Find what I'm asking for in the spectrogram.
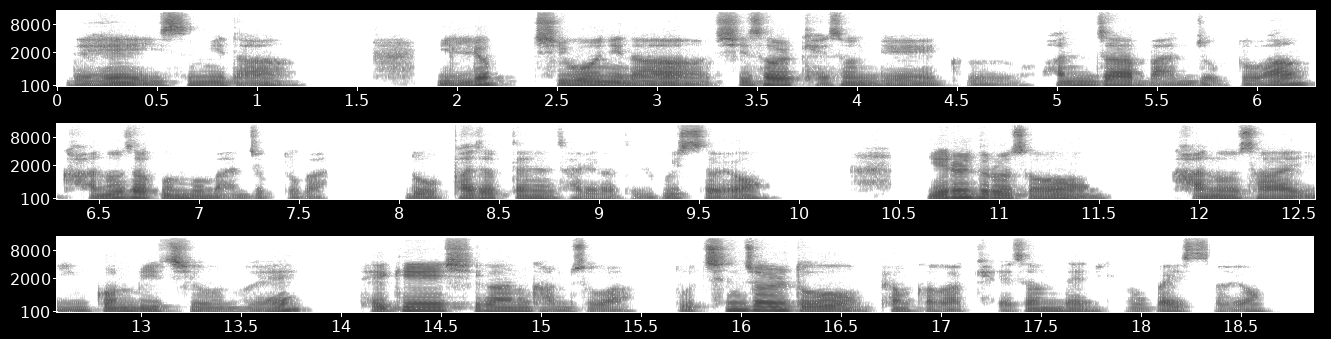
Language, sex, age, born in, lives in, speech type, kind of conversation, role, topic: Korean, male, 40-44, South Korea, Germany, read, expert-assistant, expert, 간호사가 실제로 병원에서 환자와 가장 오래 시간을 보내는 직업이 맞을까요?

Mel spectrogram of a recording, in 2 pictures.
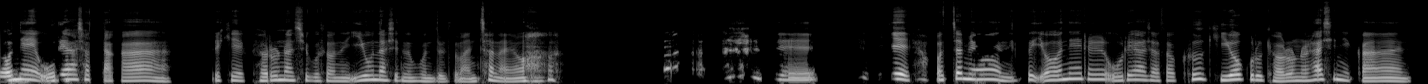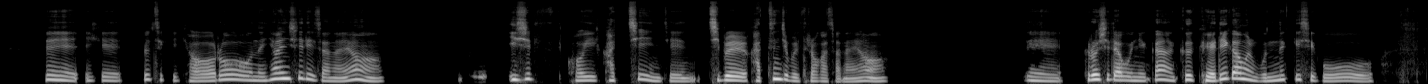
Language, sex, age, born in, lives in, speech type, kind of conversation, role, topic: Korean, female, 55-59, South Korea, United States, conversation, podcast, host, 결혼을 결심할 때 가장 중요하게 생각한 건 무엇이었나요?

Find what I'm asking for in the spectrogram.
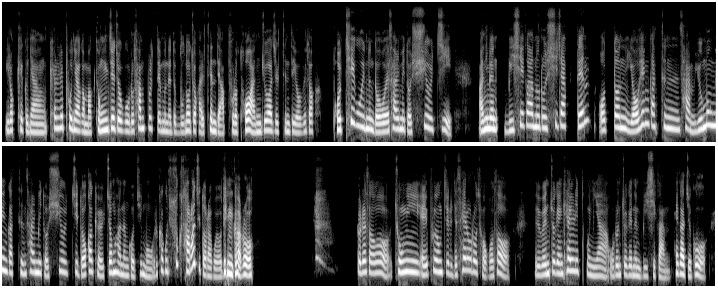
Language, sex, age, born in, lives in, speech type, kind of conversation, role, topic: Korean, female, 40-44, South Korea, United States, conversation, podcast, guest, 변화에 대한 두려움은 어떻게 극복하셨나요?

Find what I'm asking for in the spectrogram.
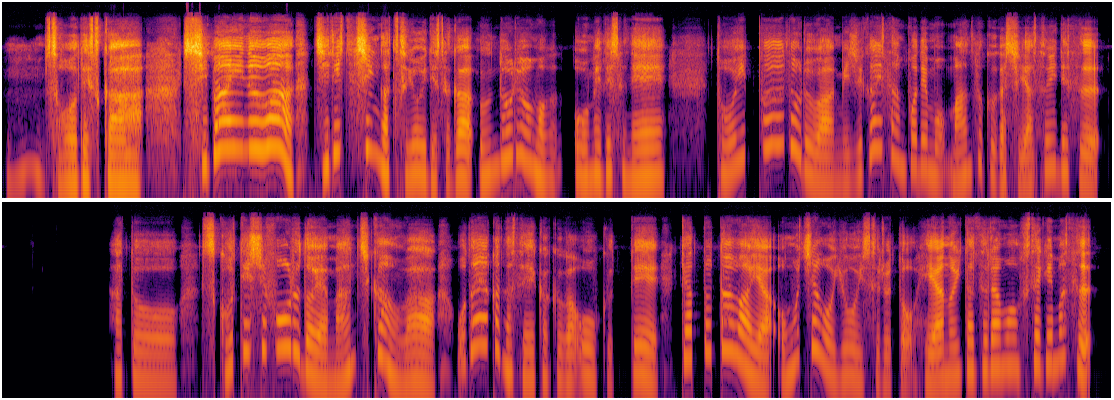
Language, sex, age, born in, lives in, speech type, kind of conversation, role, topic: Japanese, female, 50-54, Japan, Japan, read, expert-assistant, expert, 犬や猫の品種の特徴を調べるとき、信頼できる情報源ってどうやって見つけていますか？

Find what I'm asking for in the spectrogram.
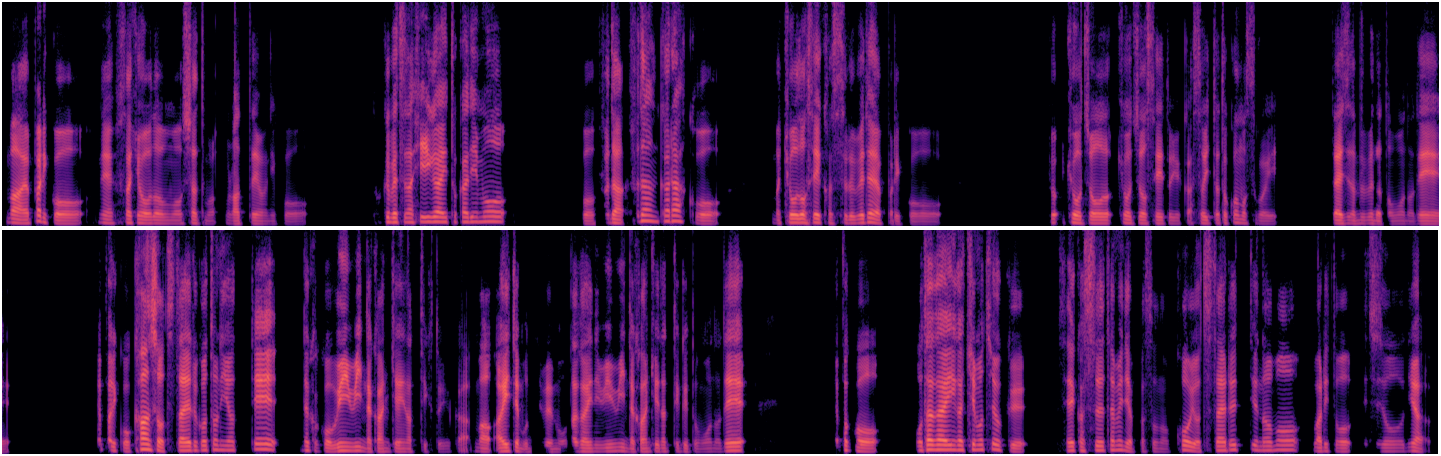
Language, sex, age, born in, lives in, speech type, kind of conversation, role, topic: Japanese, male, 20-24, Japan, Japan, conversation, advice, advisor, 感謝や好意をうまく伝えられない状況について、どのような場面で誰に対して伝えにくいと感じますか？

